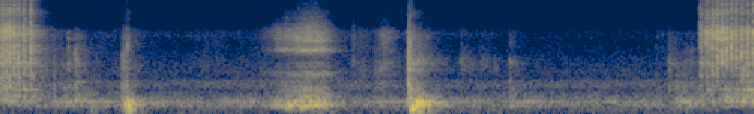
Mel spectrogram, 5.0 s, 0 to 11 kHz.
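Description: Click-type torque wrench being pulled on beadlock ring bolts: a couple of sharp clicks, the loudest about three seconds in, which is the wrench breaking over at its set torque of 12 lb-ft. Short rustling noises come between the clicks.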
